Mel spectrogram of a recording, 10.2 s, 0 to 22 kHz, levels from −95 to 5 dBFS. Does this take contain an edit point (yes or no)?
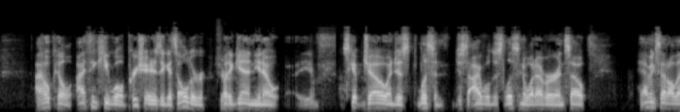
yes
